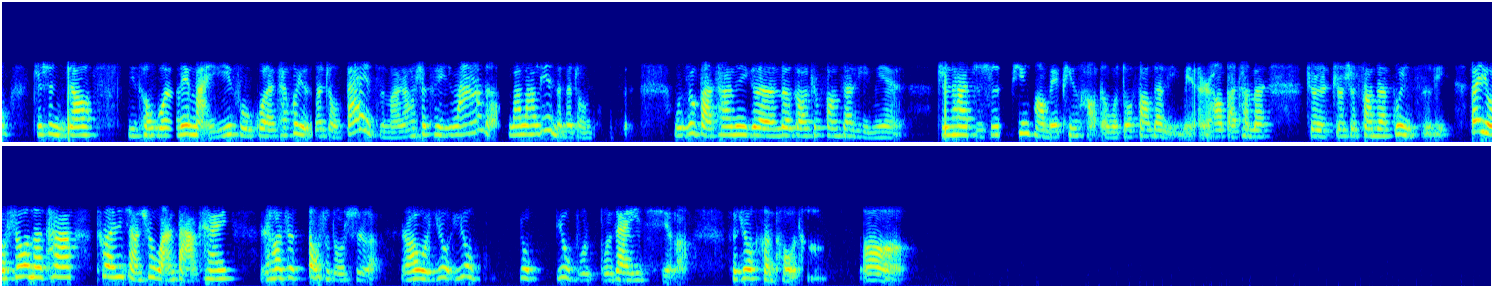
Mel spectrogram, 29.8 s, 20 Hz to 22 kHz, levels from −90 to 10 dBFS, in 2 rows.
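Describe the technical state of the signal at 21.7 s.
At 21.7 s you're hearing the AMR narrowband mobile codec, which runs through the whole clip. The speech is squeezed into a phone band of roughly 250 Hz to 3.4 kHz, with nothing above 3.5 kHz. A few coded pulses driving a vocal-tract model give plainly buzzy, synthetic damage, which fits a low rate like 7.4 kbps.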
